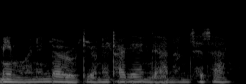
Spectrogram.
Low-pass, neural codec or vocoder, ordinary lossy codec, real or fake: 5.4 kHz; codec, 16 kHz, 8 kbps, FreqCodec, larger model; none; fake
